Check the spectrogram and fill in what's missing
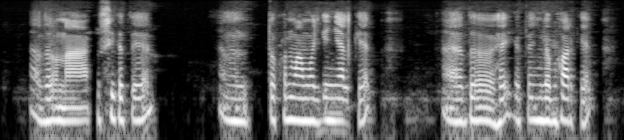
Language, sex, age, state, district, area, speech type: Santali, female, 60+, West Bengal, Bankura, rural, spontaneous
